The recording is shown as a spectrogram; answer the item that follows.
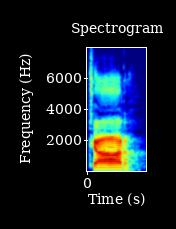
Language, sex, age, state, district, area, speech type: Punjabi, male, 30-45, Punjab, Shaheed Bhagat Singh Nagar, rural, read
